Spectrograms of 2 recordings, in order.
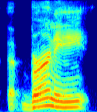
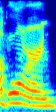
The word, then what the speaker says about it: Boerne: you would think, but you don't want to call it Boerne either. So I understand that. You'll get quickly corrected, I'm sure of that. If you say Boerne, then we're going to know you're not from here.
